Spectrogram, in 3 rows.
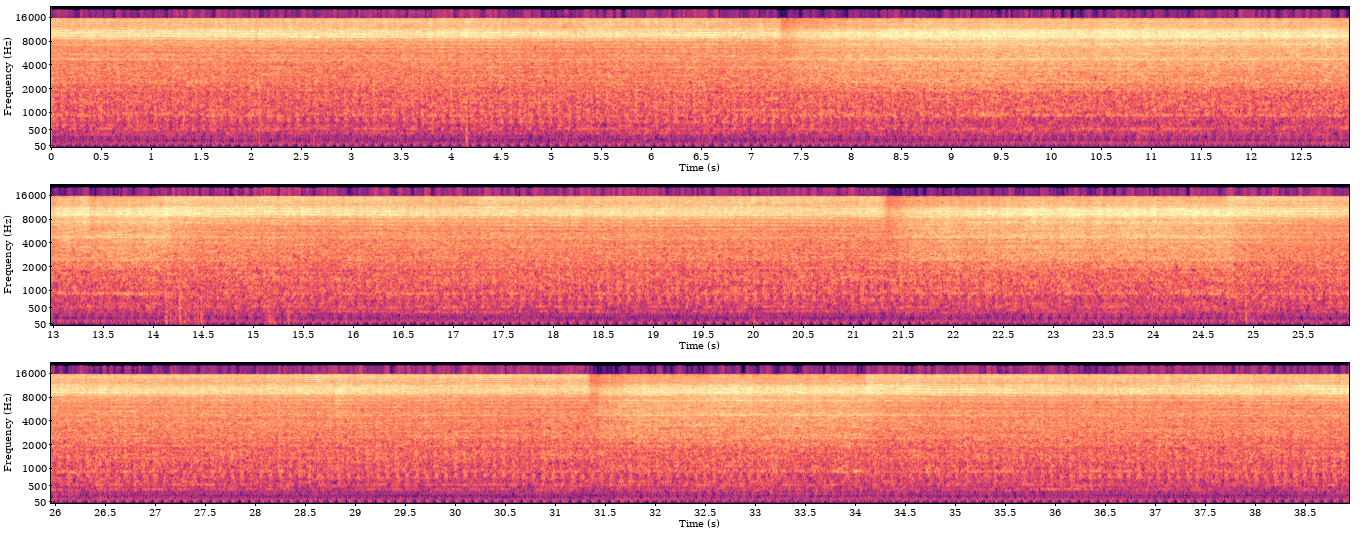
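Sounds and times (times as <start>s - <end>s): fast rattling rhythm: 0.0s - 9.1s, 11.5s - 33.4s
harsh high hiss of sawing: 0.0s - 38.9s
sawmill machine running: 0.0s - 38.9s.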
